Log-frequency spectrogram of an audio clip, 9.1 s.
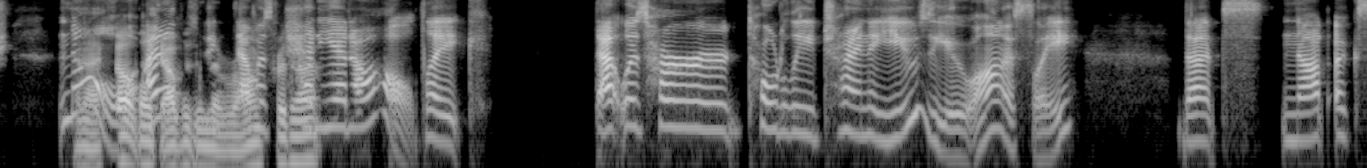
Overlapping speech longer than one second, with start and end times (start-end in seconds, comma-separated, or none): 0.5-2.2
